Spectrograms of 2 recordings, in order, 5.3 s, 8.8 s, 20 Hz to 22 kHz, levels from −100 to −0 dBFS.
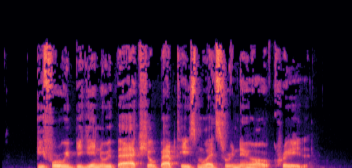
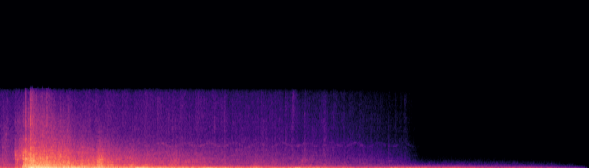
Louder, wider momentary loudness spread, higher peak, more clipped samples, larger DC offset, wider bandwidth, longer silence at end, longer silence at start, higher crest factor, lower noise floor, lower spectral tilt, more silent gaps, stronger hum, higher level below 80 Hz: about the same, -19 LUFS vs -19 LUFS; second, 6 LU vs 26 LU; about the same, -2 dBFS vs 0 dBFS; neither; neither; first, 17 kHz vs 9.4 kHz; second, 0.65 s vs 1.7 s; first, 0.55 s vs 0 s; about the same, 18 dB vs 20 dB; first, -73 dBFS vs -59 dBFS; second, -4.5 dB/octave vs -8 dB/octave; neither; neither; second, -58 dBFS vs -22 dBFS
